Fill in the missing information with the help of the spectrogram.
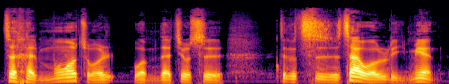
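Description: A man in his eighties preaching a sermon in a gentle, reflective way, often pausing and restarting his phrases. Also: sits low, expressive, dry recording, clean studio sound. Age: 80s.

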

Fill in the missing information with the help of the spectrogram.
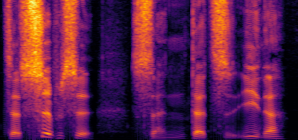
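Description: Slow, gentle older man preaching. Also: lowish voice, lively intonation, creaky, dry recording. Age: 80s. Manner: slow, gentle, reflective, with hesitant restarts. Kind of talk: sermon.

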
